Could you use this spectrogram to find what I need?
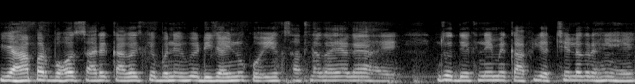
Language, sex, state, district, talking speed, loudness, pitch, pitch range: Hindi, male, Bihar, Vaishali, 215 wpm, -18 LUFS, 180 Hz, 175-185 Hz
